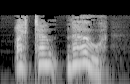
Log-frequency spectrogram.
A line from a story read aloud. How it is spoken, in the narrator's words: stammered in reply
